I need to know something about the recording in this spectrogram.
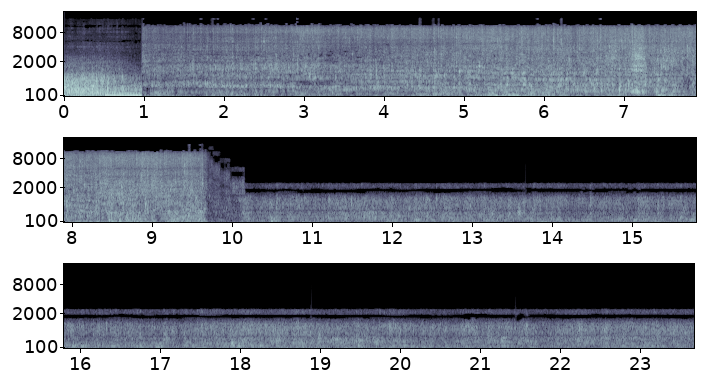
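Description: Water gushes loudly from a pipe into a trough.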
